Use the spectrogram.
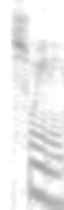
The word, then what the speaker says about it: Swinney: syndrome and serves under Dabo Swinney Sweeny I say Swaney every time because the way it's spelled but the point being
